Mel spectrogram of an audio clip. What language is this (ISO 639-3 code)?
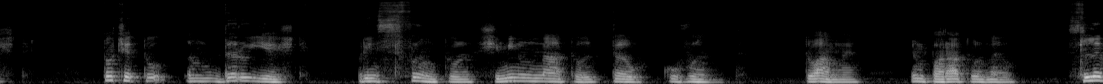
ron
